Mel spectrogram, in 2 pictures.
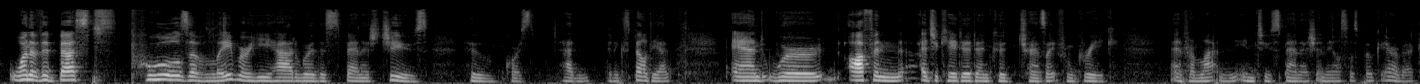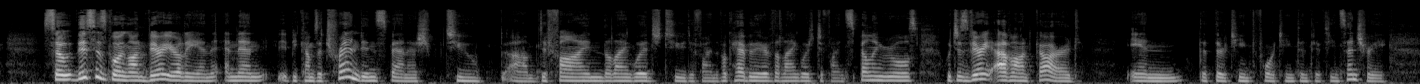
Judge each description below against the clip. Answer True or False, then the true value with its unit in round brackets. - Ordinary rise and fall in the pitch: True (3.1 semitones)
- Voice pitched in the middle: True (170 Hz)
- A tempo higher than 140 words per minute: True (170 wpm)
